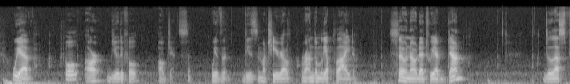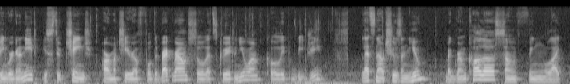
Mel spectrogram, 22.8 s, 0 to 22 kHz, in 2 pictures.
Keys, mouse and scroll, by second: 7.5 scroll down 3, 7.7 middle click, 9.3 scroll down 2, 10.0 middle click, 11.2-12.0 scroll up 3, 12.6-13.0 scroll down 1, 13.2 click, 15.9 click, 16.3 click, 16.5 click, 18.3 ctrl+z, 19.1 click.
